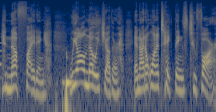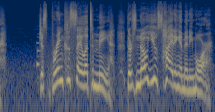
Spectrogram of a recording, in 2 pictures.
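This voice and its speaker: Dehya: a blunt, tough mercenary. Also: female voice, fairly high pitch, sing-song, normal speed, a little hiss or hum. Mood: firm. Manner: commanding, threatening. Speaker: game character, a mercenary. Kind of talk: video game voice acting. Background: game music.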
